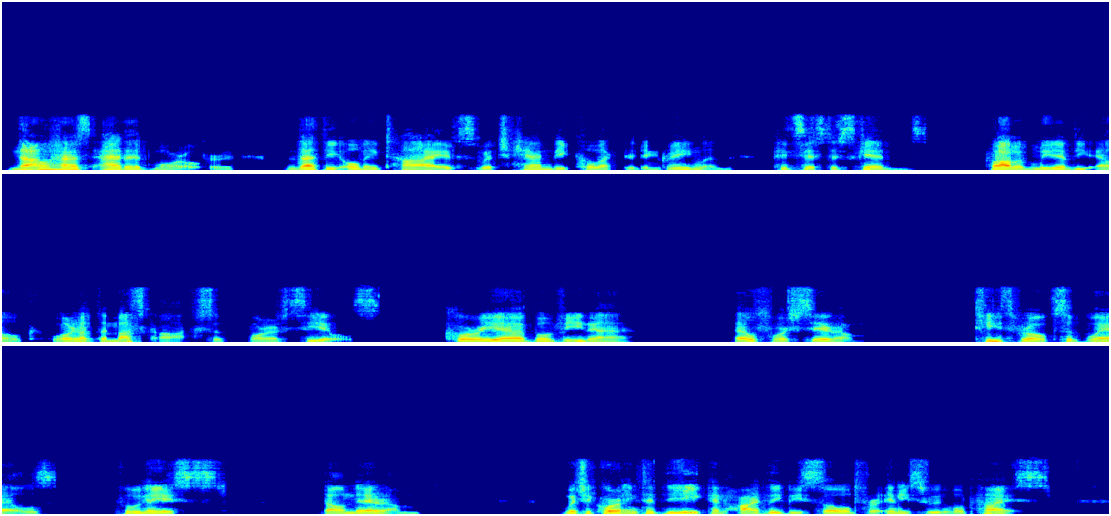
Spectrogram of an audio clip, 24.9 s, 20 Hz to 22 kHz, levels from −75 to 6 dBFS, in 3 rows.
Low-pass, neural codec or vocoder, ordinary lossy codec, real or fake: 7.2 kHz; codec, 16 kHz in and 24 kHz out, 0.6 kbps, FireRedTTS-2 codec; AAC, 32 kbps; fake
